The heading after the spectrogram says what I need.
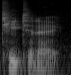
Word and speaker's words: Titane: her second film and i've heard it pronounced a number of different ways but what i've always called it is uh tea today which is the french word for titanium uh yes this is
